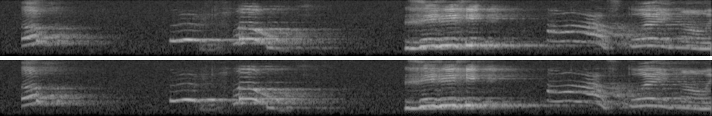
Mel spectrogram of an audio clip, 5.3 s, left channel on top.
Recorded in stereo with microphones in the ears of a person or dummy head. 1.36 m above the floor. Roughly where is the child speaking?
Centre.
